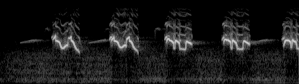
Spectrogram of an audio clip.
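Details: American robin (Turdus migratorius) in a Lexington-area backyard singing its caroling song: five short, rich warbled phrases with varied rising and falling notes, about two a second, arranged in different orders.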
